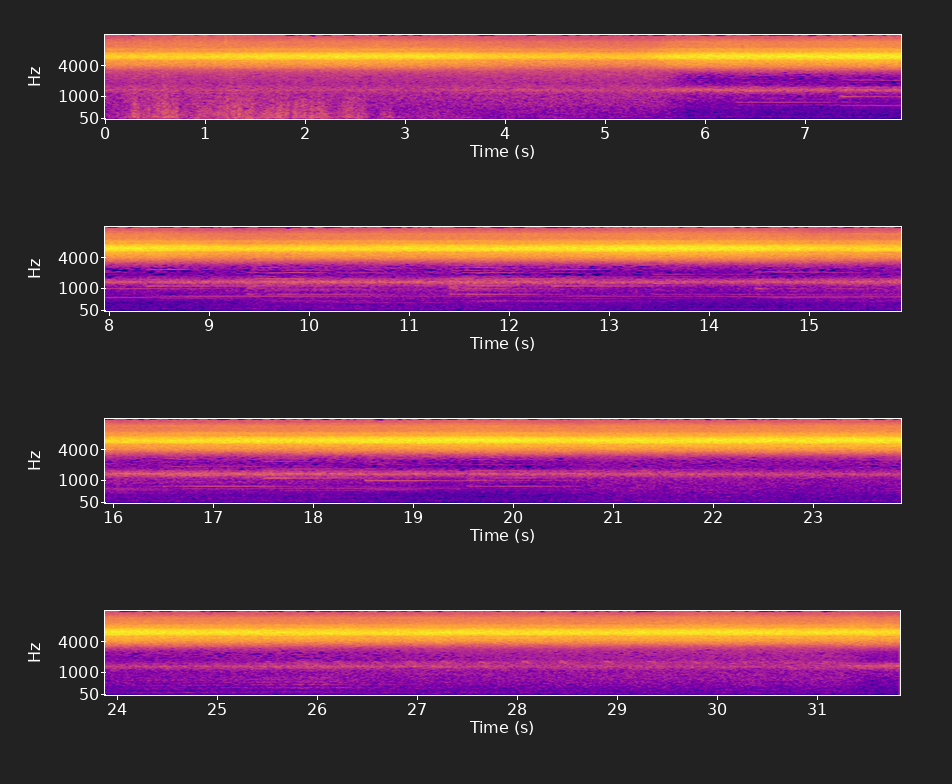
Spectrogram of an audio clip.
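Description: Chorus of Brood X periodical cicadas: a steady, high-pitched drone with a weaker, lower hum beneath it, growing louder about five seconds in. There is a low rumble in the first few seconds, and faint short tones come and go in the middle.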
